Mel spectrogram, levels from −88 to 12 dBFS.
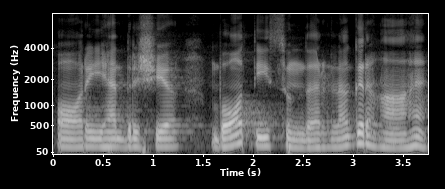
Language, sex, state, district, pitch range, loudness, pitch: Hindi, male, Punjab, Kapurthala, 120-130 Hz, -17 LUFS, 125 Hz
